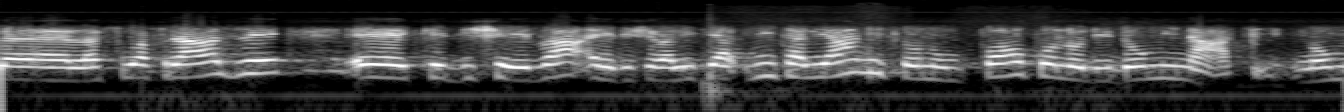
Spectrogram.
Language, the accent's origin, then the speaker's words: Italian; Livorno, Tuscany, Italy; Senta, no, io sono livornese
